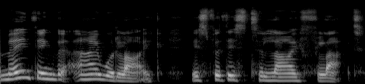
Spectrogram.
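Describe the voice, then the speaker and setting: Her voice dark and mellow in tone, a woman speaks with very wide pitch swings. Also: quiet background. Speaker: crochet teacher. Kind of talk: casual tutorial chat. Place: home room. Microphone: phone near.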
